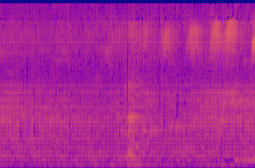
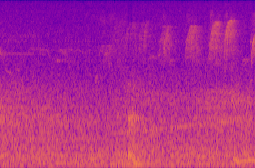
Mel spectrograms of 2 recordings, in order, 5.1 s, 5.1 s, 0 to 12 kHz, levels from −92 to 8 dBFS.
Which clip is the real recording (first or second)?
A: second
